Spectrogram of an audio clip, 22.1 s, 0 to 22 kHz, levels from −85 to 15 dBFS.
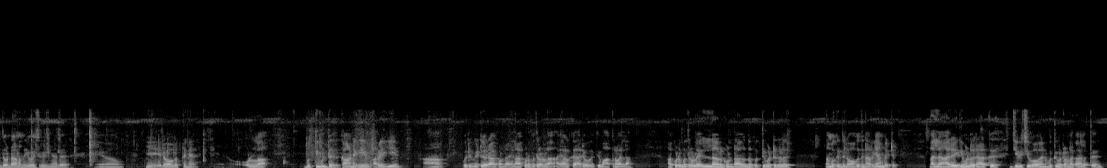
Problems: none marked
